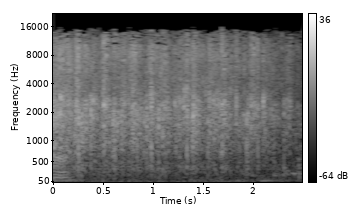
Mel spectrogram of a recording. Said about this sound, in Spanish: ¿Esos son aplausos? ¿O alguien moviendo un papel? Ahí va, ahí va. Parecían garbanzos cayendo. Parezco productor de 1980, ¿verdad? Con mis efectos.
